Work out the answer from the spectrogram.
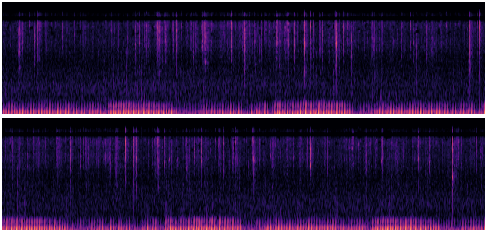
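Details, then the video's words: Cat purring while asleep in front of a crackling fireplace: a deep, low rumble in steady phrases about a second long, broken by short breaths, with sharp fire crackles and pops throughout. "Purring cat"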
